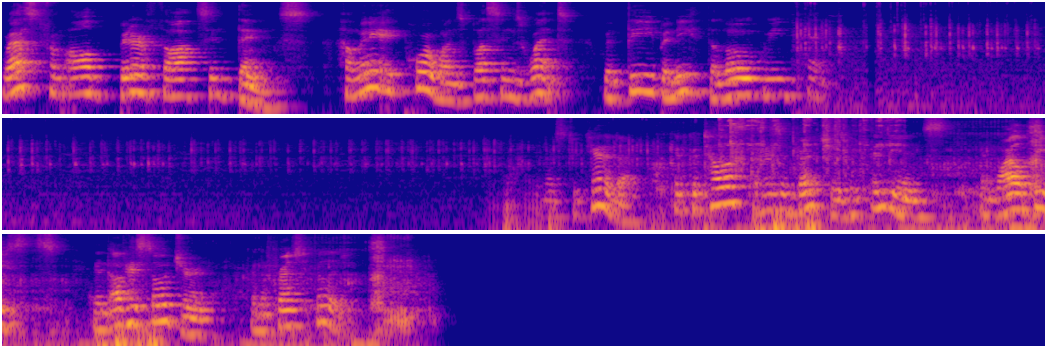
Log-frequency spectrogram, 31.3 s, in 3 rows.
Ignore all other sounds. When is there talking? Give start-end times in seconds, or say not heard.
0.0-8.2, 15.8-24.4.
